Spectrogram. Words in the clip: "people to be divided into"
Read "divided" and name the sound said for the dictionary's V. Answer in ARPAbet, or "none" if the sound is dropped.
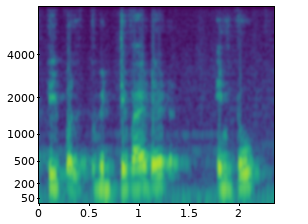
V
